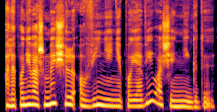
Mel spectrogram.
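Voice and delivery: plain reading voice

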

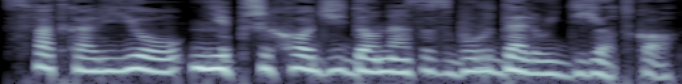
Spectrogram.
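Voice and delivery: plain reading voice

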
